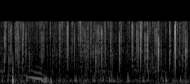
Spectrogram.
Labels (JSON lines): {"label": "biophony, cascading saw", "recorder": "SoundTrap 600 or HydroMoth"}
